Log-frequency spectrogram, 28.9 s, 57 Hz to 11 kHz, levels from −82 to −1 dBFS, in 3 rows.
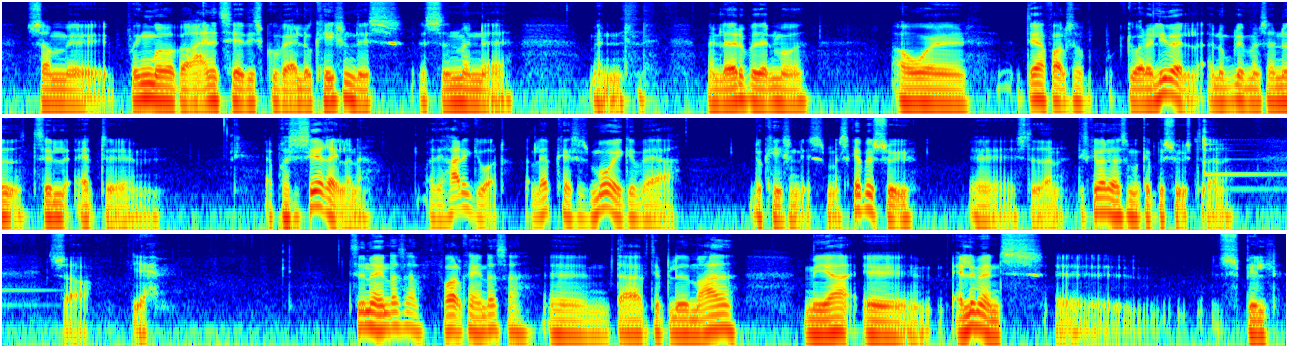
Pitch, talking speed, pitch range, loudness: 105 Hz, 160 wpm, 95-115 Hz, -21 LUFS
